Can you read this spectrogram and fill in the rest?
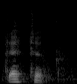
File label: "dEtuk7", Washo; something on the stem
